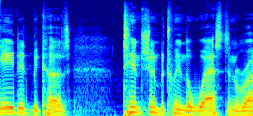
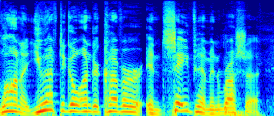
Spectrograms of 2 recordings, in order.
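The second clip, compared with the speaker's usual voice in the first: put-on freaked-out screaming, high and urgent; 6 semitones higher than usual. Retelling a cartoon mother ordering Lana to rescue her son: imitating Mallory screaming. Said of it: "she's screaming at Lana".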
